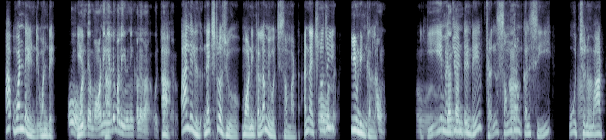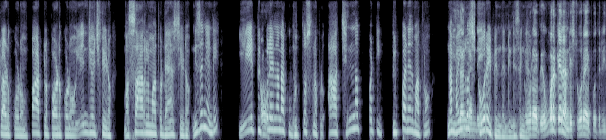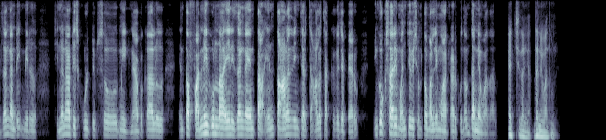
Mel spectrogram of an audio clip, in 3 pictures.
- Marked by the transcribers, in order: in English: "వన్ డే"; in English: "వన్ డే"; in English: "వన్ డే"; in English: "ఈవినింగ్"; in English: "నెక్స్ట్"; in English: "మార్నింగ్"; in English: "నెక్స్ట్"; in English: "ఈవెనింగ్"; in English: "ఎంజాయ్"; tapping; in English: "ఫ్రెండ్స్"; in English: "ఎంజాయ్"; in English: "డాన్స్"; in English: "ట్రిప్"; in English: "మైండ్‌లో స్టోర్"; in English: "స్కూల్"; chuckle
- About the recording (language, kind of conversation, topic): Telugu, podcast, నీ చిన్ననాటి పాఠశాల విహారయాత్రల గురించి నీకు ఏ జ్ఞాపకాలు గుర్తున్నాయి?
